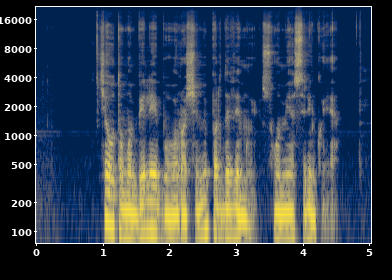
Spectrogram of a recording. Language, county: Lithuanian, Vilnius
